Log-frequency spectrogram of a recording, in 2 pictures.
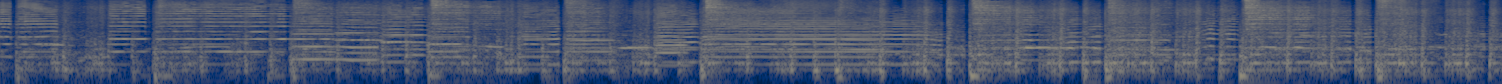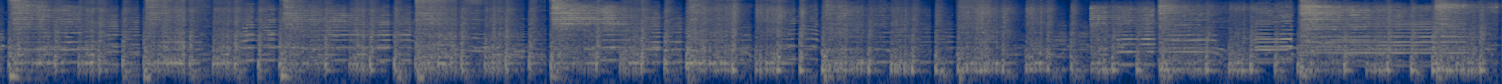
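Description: Marching brass band playing: trumpets hold the tune over a steady beat of snare and bass drums.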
